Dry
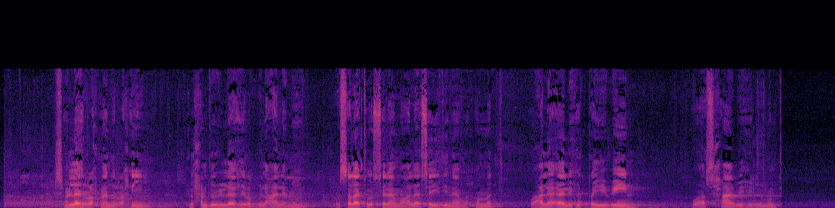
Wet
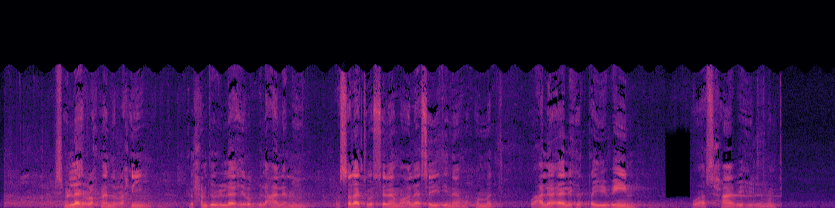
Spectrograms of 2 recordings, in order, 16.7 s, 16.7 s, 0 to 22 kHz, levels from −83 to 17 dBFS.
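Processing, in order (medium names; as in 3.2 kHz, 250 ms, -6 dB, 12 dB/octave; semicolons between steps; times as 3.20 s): 13.31–13.81 s: Chebyshev band-stop 1–8.8 kHz, order 5; wow and flutter 52 cents; trim +5 dB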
